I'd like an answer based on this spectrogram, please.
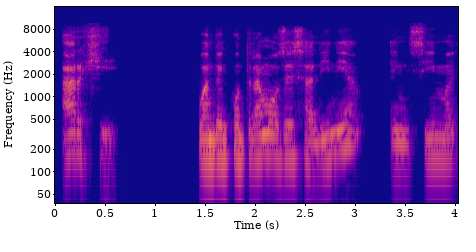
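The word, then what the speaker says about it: ἀρχή: En la transliteración eh no vamos a tener nuestro sonido che, sino que por ejemplo acá le iríamos en arge.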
